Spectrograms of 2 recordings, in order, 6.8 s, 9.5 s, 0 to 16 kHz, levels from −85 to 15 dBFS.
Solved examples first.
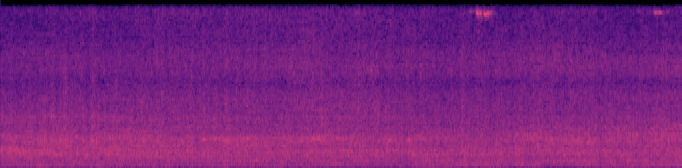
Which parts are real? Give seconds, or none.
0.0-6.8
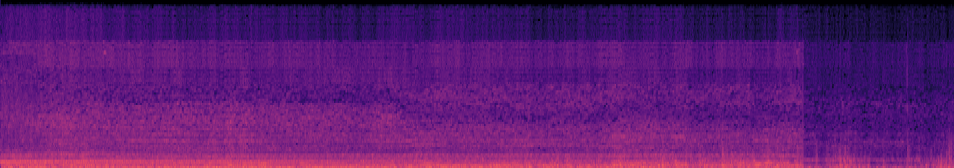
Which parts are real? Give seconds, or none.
0.0-9.5

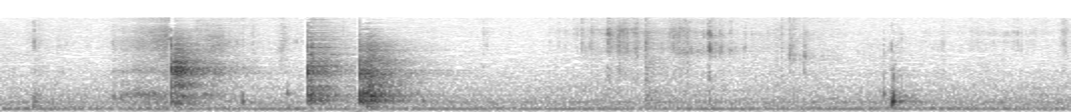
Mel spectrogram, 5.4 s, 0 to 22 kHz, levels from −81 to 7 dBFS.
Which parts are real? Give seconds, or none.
0.0-5.4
